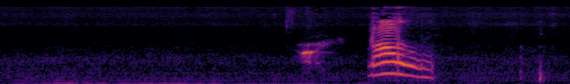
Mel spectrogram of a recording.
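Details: Bengal cat named Kokoa makes a soft brief chirp, then a louder drawn-out meow that rises and falls, against faint low indoor hum and a small click at the end.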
